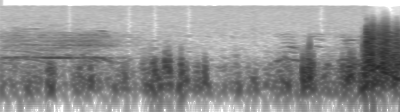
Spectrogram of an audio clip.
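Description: Wind buffeting the phone's microphone in uneven low thumps, the loudest gust near the end, with faint distant shouting at the start.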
